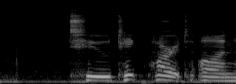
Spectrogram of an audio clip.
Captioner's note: speaking French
